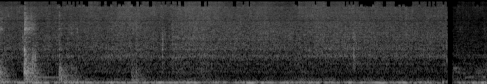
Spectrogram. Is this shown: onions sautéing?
yes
